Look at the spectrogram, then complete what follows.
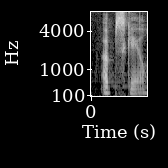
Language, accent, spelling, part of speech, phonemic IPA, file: English, US, upscale, adjective / verb, /ˈʌpskeɪl/, En-us-upscale.ogg
- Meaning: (adjective) Expensive and designed to appeal to affluent consumers; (verb) To increase in size, to scale up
